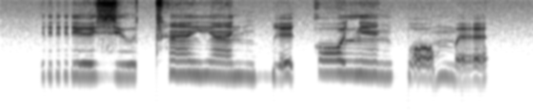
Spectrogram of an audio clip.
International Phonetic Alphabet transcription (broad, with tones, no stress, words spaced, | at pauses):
rʲe˨zʲɯ˩ tʰɛ̃˥jɛ̃˦nʲ ɡ͡bḛ˦kɔ˥lʲẽ˦ ɡ͡bɔ̰˦mɛ̰˨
